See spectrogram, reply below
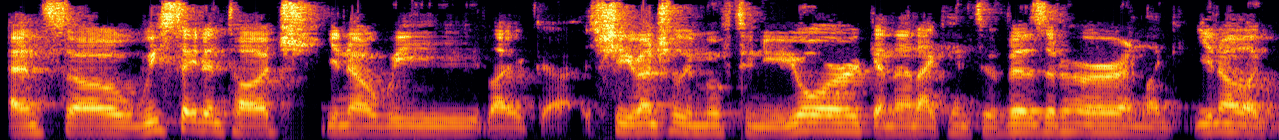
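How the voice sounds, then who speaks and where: A man's voice: on the low side, a little fast, roomy sound. A young man from South Florida, a sales director, chatting casually as a podcast guest and rambling with lots of fillers and restarts. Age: young adult. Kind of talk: casual interview talk.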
